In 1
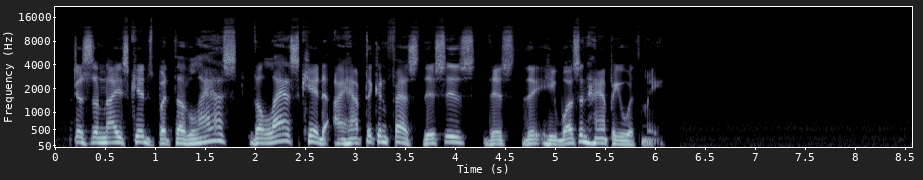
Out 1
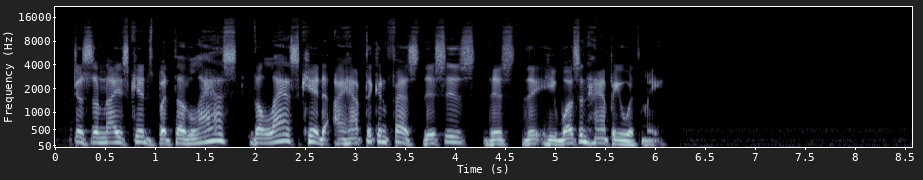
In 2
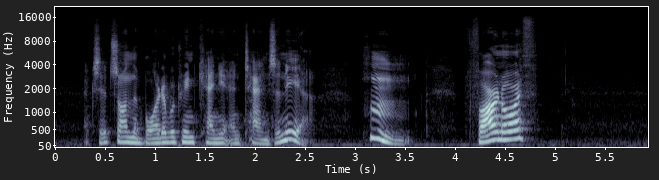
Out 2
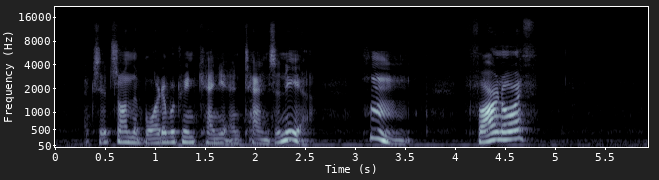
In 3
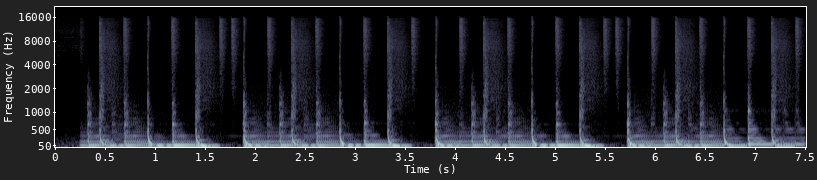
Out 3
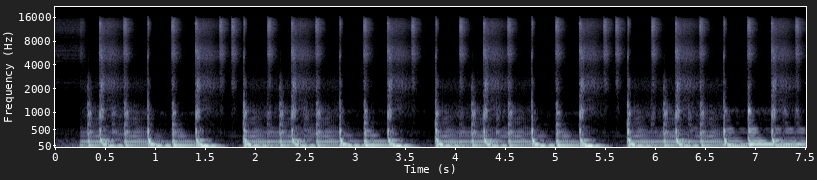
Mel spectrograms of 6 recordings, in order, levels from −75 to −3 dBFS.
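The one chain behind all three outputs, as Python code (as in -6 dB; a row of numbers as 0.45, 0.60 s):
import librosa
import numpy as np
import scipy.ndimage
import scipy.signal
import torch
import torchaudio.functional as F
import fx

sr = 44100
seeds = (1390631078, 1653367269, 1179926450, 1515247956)

y = fx.ripple_eq(x, sr, per_octave=0.82, db=12)
y = y * 10.0 ** (-9 / 20.0) / np.max(np.abs(y))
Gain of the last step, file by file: -1.5, -8.0, +5.0 dB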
